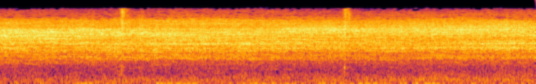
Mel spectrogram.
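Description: Steady hissing noise over a low rumble, with a faint click about every two and a half seconds.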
